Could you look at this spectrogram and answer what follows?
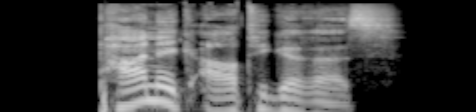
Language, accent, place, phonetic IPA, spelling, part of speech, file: German, Germany, Berlin, [ˈpaːnɪkˌʔaːɐ̯tɪɡəʁəs], panikartigeres, adjective, De-panikartigeres.ogg
- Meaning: strong/mixed nominative/accusative neuter singular comparative degree of panikartig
